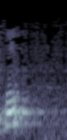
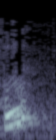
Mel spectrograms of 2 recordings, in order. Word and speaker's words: phước: Chúng ta có thể dịch nói ra hai từ, cũng có thể đọc là phúc mà cũng có thể đọc là phước, đều là chữ đó cả và đồng một nghĩa như nhau.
